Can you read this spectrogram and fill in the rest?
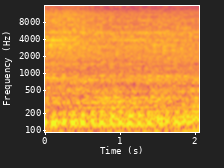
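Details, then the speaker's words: TVR Griffith 500 V8, warming up with temperature gauge not yet moved: deep, even burble with steady low rumble and no dropped beats. Normal idle on all cylinders. "uh let me see agage hasn't really moved yet but we're keeping a steady idle that's really good I didn't really want to idle before when it wasn't on all cylinders"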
